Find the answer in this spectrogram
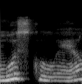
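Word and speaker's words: Moscow: 네, 그러면 그 밑에 네, 발음이 모스코우예요.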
